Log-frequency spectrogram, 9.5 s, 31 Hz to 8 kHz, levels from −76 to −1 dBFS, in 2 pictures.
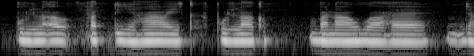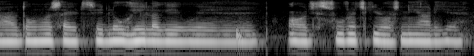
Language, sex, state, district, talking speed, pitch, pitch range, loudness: Hindi, male, Bihar, Madhepura, 150 wpm, 140 Hz, 135-145 Hz, -28 LUFS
